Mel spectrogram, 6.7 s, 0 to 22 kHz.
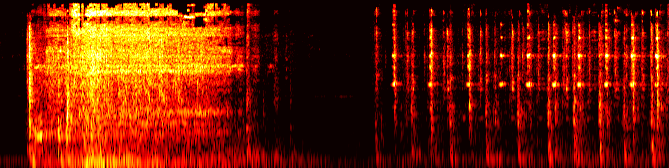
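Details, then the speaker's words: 1972 Chevy C10, after vacuum was used to pull fuel to the line: a loud rush, then steady cranking chuffs about four per second that never catch. Fuel is not getting through; a plugged carburetor is suspected. "Doesn't seem to want to run on fuel, does it? Let's see. I can't tell if it's squirting. It's probably not. Try that. Try again. It's not getting through. Maybe, possibly, could blow into the carburetor. If it's plugged, it may come loose."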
